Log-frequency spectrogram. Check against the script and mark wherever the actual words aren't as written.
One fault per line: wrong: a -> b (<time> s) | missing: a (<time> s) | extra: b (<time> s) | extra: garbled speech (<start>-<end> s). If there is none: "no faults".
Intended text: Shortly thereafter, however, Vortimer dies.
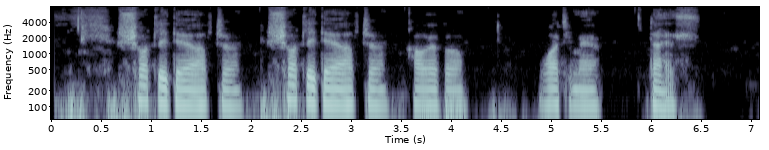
extra: shortly thereafter (2.1 s)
